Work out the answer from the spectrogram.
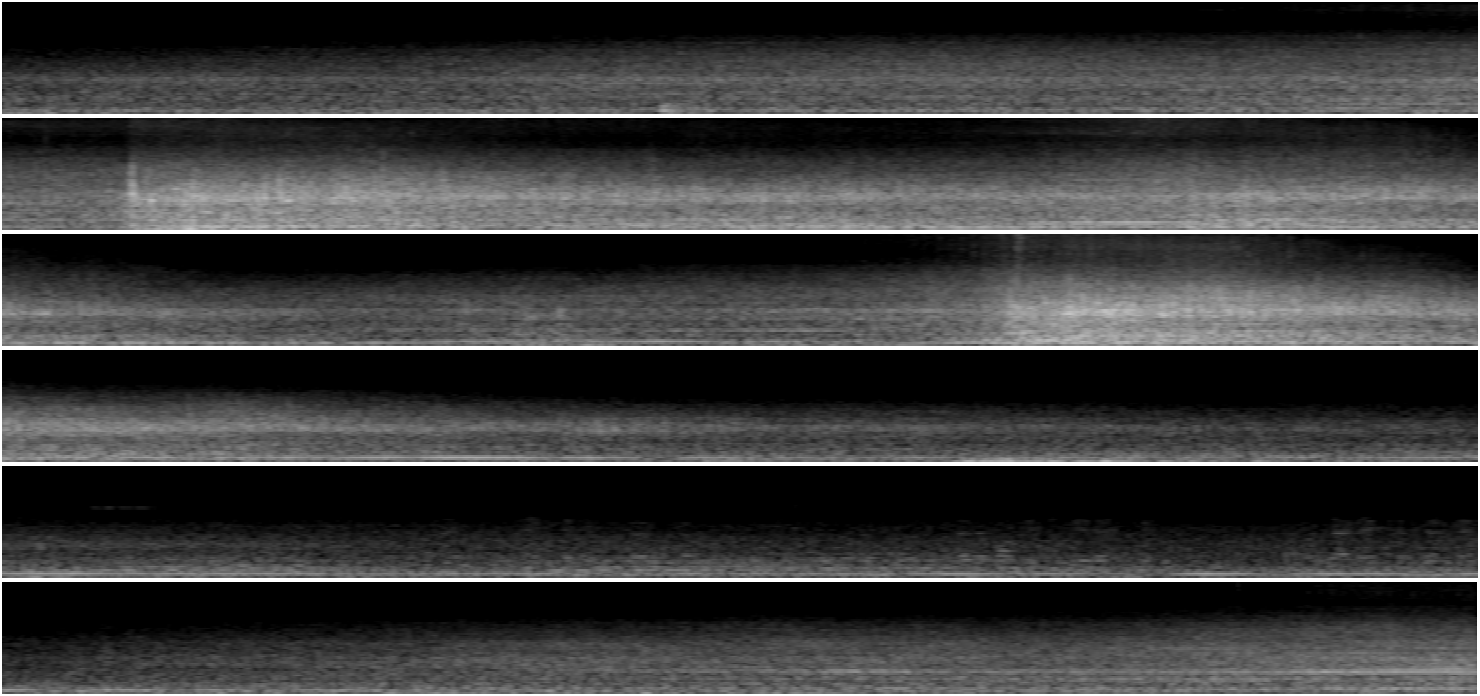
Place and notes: Mercuriusweg. Brinckhorst - Mercuriusweg ground
Mercuriusweg ground. Brinckhorst sound mapping group project.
